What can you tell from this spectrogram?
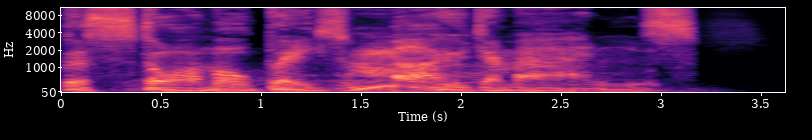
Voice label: Male Dragon Mirror Greetings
